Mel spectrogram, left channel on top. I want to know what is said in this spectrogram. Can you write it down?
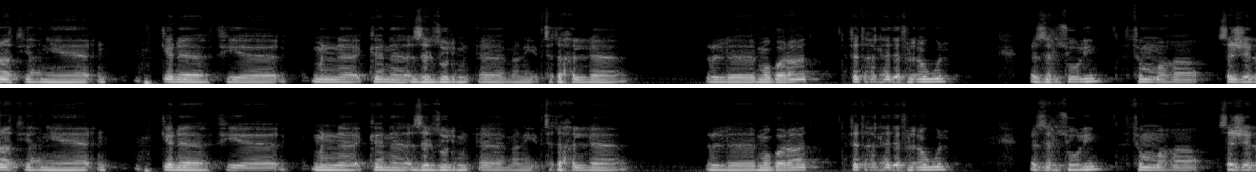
كان في من كان زلزولي من افتتح المباراة. افتتح الهدف الأول الزلزولي، ثم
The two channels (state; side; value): normal; both; correlation 0.79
